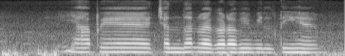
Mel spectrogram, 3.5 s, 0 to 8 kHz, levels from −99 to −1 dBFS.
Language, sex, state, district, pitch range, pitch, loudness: Hindi, female, Bihar, Katihar, 215-230 Hz, 220 Hz, -15 LUFS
